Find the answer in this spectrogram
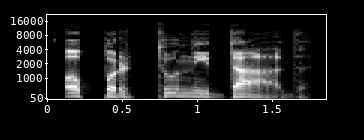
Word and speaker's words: oportunidad: sparrow missed her chance the word oportunidad as a stress on that last syllable dad but the secondary stressed syllable is tuned oportunidad una oportunidad means an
